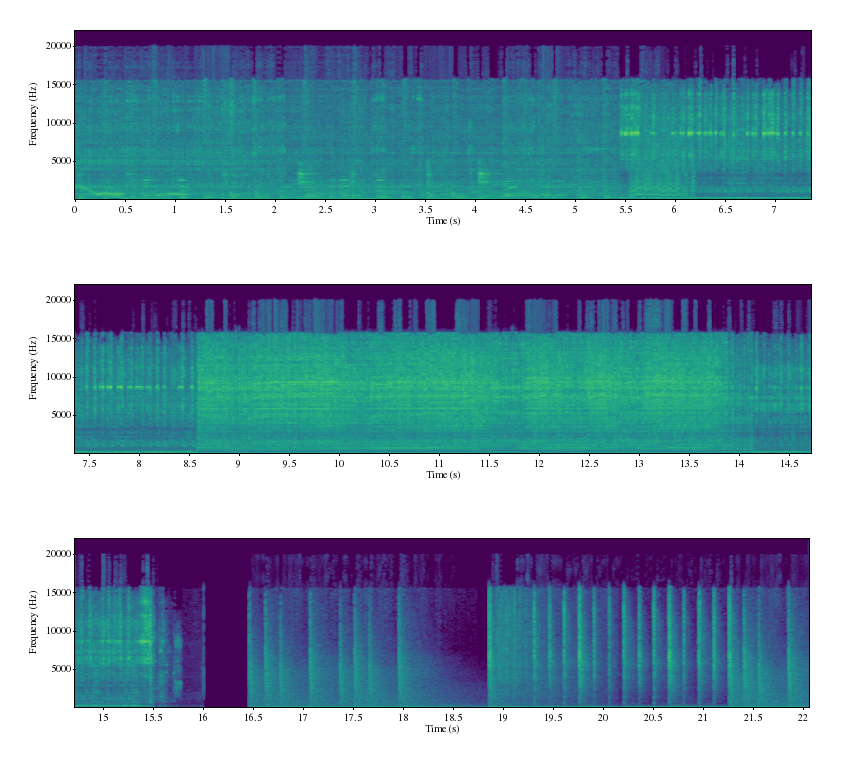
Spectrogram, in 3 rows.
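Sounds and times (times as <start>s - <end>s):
motorbike engine running: 0.0s - 15.6s.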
